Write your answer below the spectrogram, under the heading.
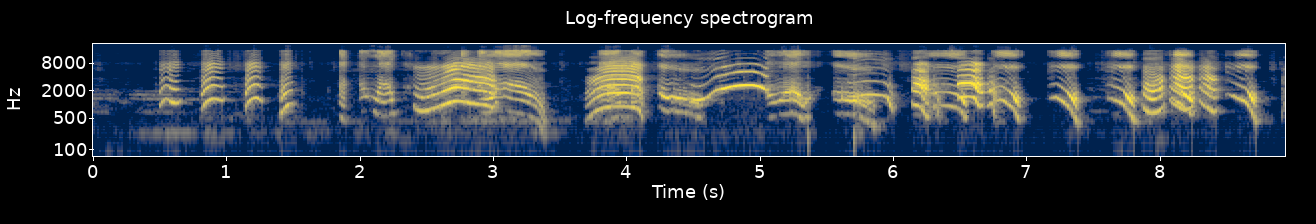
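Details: Rose-ringed parakeet talking in a sweet voice indoors: a run of short rising squeaks, then arched, speech-like warbling syllables with harmonics, broken by brief pauses and ending in quick falling chirps.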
